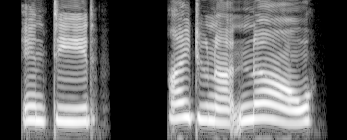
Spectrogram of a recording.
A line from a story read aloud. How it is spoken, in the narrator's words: answered the bird sadly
